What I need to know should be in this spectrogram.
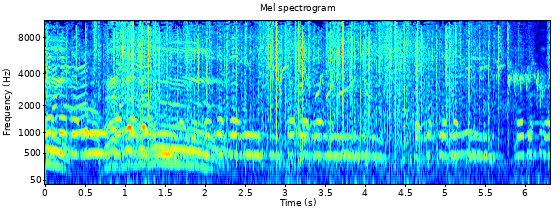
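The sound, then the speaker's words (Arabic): A flock of pigeons coos again and again. The soft, throaty calls overlap and bend downward in pitch, and they are loud and busy throughout. “وحلقت الحمامات وهي تحمل الشبكة بأقدامها. وقالت الحمامة الحكيمة: اتبعوني أيتها الحمامات، اتبعوني أيتها الحمامات.”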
